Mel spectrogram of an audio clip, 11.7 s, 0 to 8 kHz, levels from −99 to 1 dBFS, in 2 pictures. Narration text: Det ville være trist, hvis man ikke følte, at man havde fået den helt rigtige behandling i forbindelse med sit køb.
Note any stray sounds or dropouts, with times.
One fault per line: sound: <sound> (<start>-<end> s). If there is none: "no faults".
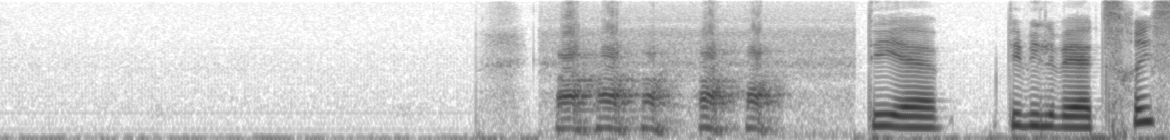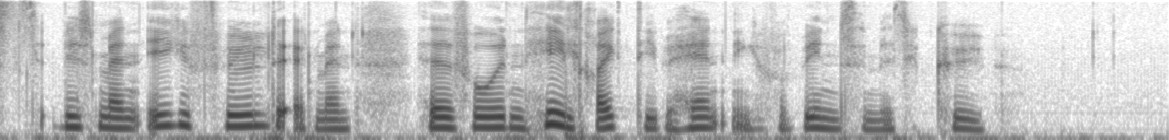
sound: laugh (2.8-4.0 s)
